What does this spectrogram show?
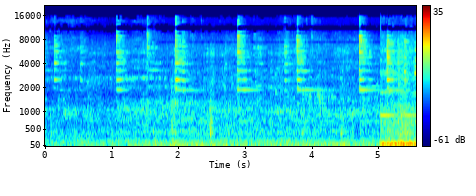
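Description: Rail car rolling along the track, its wheels clicking over the rail joints about twice a second with a steady rumble underneath. About five seconds in, a louder steady hum with a low tone comes in suddenly.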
